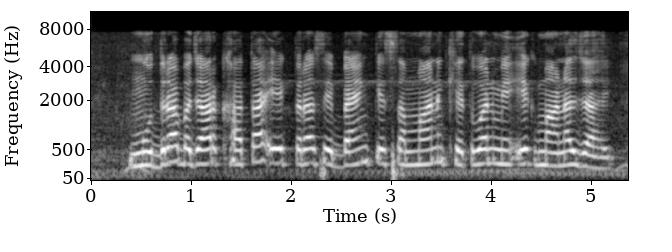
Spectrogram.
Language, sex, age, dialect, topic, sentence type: Magahi, female, 25-30, Western, banking, statement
